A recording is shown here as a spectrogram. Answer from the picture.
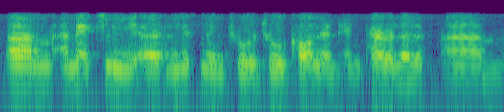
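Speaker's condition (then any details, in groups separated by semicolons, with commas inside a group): No condition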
